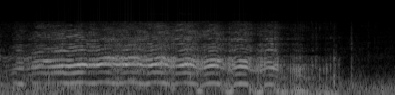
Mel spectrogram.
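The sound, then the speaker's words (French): Frightened horses neigh in one long, loud, wavering whinny with rich harmonics that fades toward the end. “on dirait que les chevaux ont peur. Les chevaux, on dirait qu'ils ont peur.”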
